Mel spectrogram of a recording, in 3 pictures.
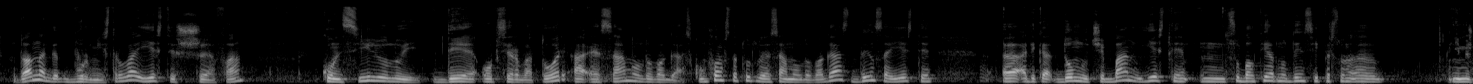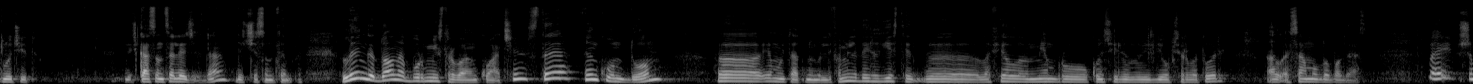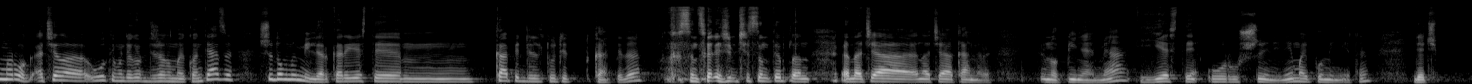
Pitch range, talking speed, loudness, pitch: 125-175 Hz, 140 wpm, -30 LUFS, 140 Hz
